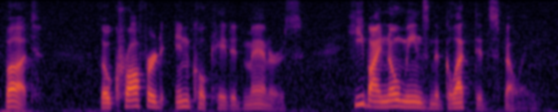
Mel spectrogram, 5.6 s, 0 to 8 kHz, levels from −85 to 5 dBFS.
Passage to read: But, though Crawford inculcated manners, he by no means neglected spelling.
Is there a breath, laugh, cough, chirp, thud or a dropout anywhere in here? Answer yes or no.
no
